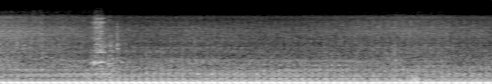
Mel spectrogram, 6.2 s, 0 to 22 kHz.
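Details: 1991 Yamaha Venture Royale four-cylinder after revival and warm-up, choke off: deep steady rumble at about three and a half pulses a second, no misses; carbs seemingly not too dirty; normal idle.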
